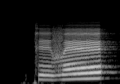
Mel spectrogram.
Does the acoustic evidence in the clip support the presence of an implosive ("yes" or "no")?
no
